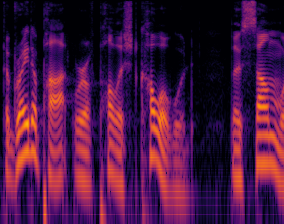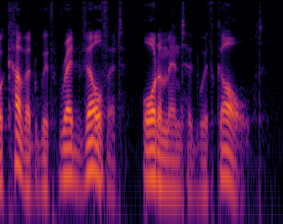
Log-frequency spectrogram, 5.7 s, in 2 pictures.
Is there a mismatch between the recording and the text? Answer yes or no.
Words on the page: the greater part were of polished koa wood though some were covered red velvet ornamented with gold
yes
